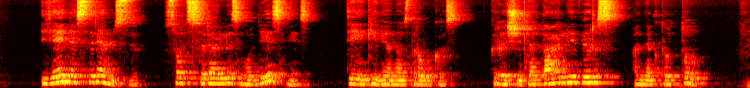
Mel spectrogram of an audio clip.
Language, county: Lithuanian, Marijampolė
